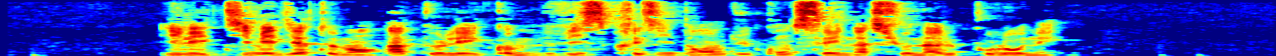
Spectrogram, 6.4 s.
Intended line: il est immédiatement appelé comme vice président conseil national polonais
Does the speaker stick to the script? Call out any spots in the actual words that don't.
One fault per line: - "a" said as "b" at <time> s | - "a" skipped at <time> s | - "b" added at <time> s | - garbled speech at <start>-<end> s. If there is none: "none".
- "du" added at 3.6 s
